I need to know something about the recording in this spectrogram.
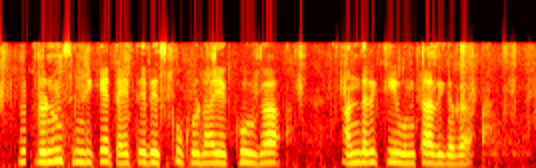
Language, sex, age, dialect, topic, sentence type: Telugu, female, 60-100, Southern, banking, statement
